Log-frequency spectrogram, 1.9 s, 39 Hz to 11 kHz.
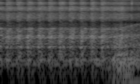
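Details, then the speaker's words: Astra long crank: steady rhythmic churning of the starter turning the engine over without catching for a long time before it starts; fault code P0340, intake camshaft position sensor circuit, sensor faulty. "it's got a long crank but it does start and the fault code is for the well there's a few of them but the one that we're addressing today is the intake cam shaft"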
